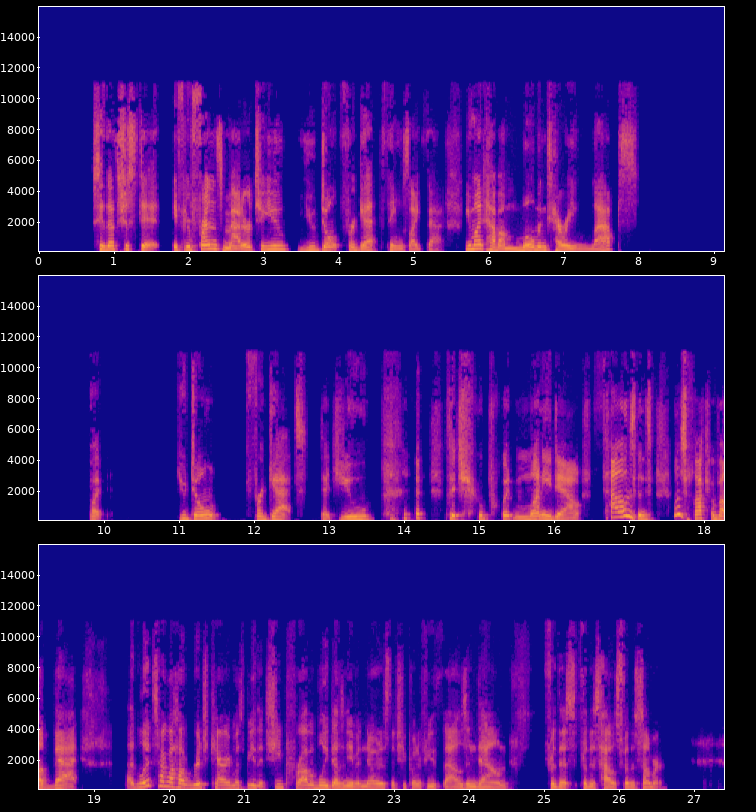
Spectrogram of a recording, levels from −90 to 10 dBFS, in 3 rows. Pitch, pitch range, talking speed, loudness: 190 Hz, 160-235 Hz, 145 wpm, -23 LUFS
